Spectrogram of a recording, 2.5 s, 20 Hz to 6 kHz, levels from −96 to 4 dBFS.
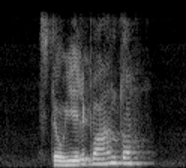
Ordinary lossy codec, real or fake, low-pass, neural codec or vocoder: none; fake; 5.4 kHz; codec, 24 kHz, 3 kbps, HILCodec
